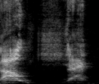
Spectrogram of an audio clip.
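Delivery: very high, strained, constipated-sounding yelp on "oh shit".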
